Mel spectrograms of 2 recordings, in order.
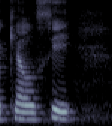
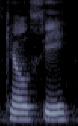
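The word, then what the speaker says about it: Kelce: made headlines this fall whether Kel should be pronounced Kel or kelc has been a topic of discussion even in his own family both Travis and his brother Jason Kelsey pronounced their last name as Kelsey h on an episode of their new hates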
